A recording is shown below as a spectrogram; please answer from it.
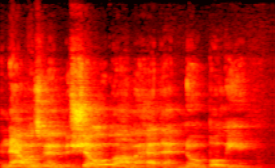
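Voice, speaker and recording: A man's voice: lowish voice, level tone, a little fast, a little hiss or hum. A man in his thirties doing a profane stand-up comedy set, working the crowd in a comedy club. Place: comedy club stage with laughing audience. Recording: echoey club, distant mic, crowd laughter.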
